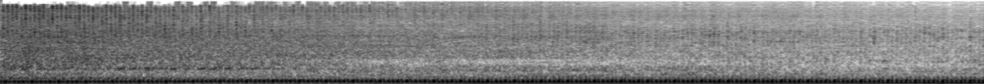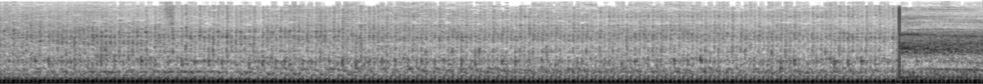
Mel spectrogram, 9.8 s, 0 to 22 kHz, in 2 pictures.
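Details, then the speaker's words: Nissan R34 Skyline, freshly rebuilt RB25DET, on the tuner's base map for the 500-mile break-in, after earlier failed starts: steady, even idle with a smooth deep exhaust note and no misses, knocks or ticks; running clean. "Now she's running clean. Sounds good. She's happy."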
